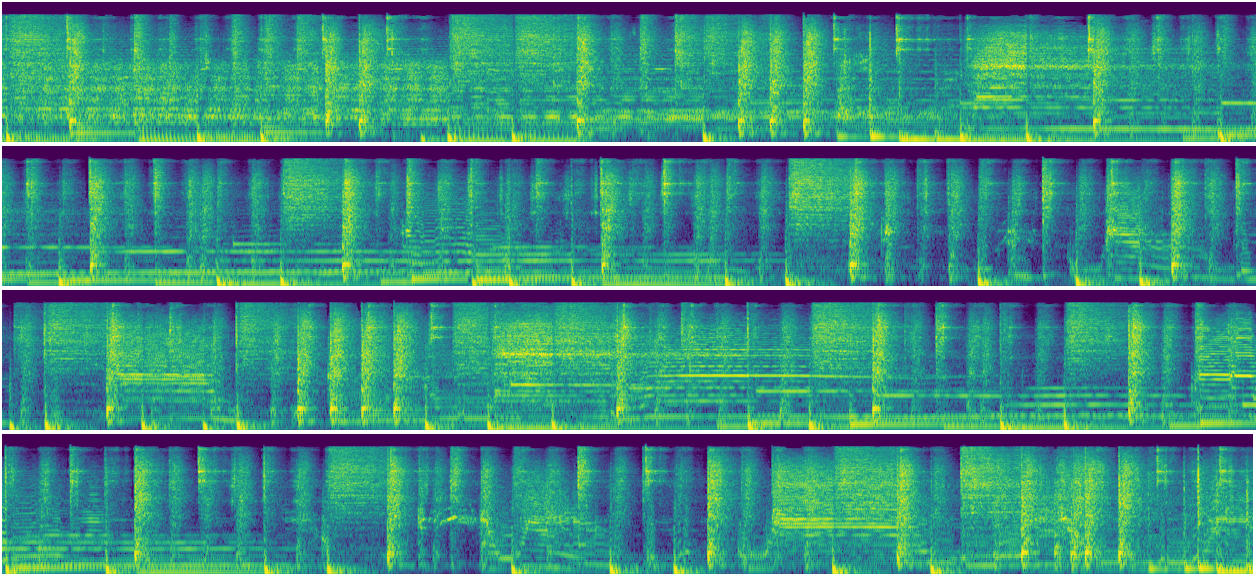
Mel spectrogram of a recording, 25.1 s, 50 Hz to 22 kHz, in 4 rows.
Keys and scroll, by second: 0.2 ctrl+alt+z, 3.1 shift+space, 3.5 shift+space, 3.8 ], 5.7 ctrl+alt+z, 7.2 space, 9.8 ], 16.0 space, 16.8 ], 18.3 space, 19.4 space, 22.1 [, 23.5 space.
